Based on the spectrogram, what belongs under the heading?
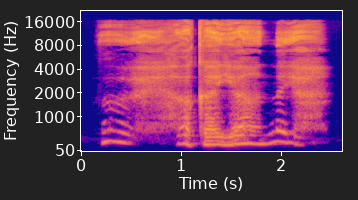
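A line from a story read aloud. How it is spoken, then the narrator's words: Mild quiet grumble. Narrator (Russian): Не сердясь и негромко ворчал он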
